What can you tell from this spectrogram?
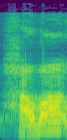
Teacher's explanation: ہوا یہاں پر دیکھیے الف مدہ ہے، اسے ایک الف کے برابر کھینچیں گے، را کو باریک پڑھیں گے، اور یا میں کھڑا زیر ہے، یہ یا مدہ کی طرح ہوتا ہے، اسے ایک الف کے برابر کھینچیں گے۔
